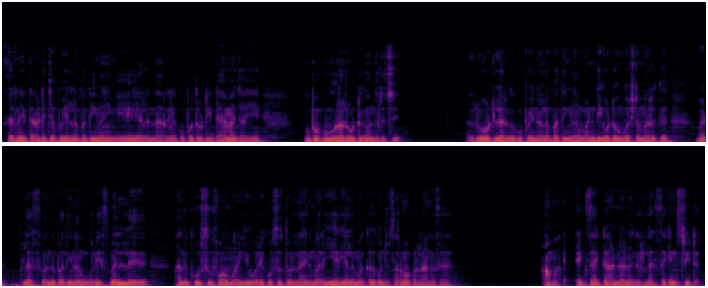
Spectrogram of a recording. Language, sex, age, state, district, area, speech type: Tamil, male, 30-45, Tamil Nadu, Thanjavur, rural, spontaneous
